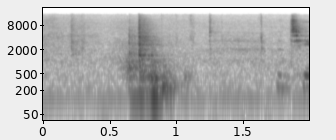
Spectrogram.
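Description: A single short thump about two-thirds of a second in, as something is bumped or set down on the desk while the planner is being worked on. A woman's voice starts just before the end.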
